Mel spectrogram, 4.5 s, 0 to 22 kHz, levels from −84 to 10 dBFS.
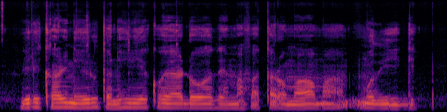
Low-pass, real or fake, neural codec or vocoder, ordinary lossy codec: none; fake; vocoder, 44.1 kHz, 128 mel bands, Pupu-Vocoder; none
